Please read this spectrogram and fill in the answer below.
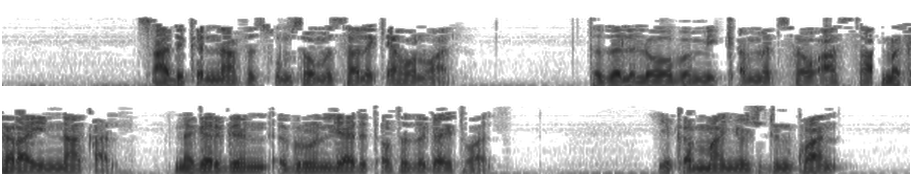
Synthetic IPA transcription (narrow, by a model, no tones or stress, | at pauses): sʼa̰d̪ɨkʼɨnːafɨsʼumsəwməsaləkʼjaho̞nwa̰l | t̪ʰəzəlɨləwbəmːikʼːəmːət̪ʼsəwʔa̰saməkʰəɾajɪnːakʼa̰l | nəɡəɾɡɨnʔɨ̰ɡɾunlijad̪ɨt̪ʼəwt̪ʰəzəɡad͡ʒt̪ʰowa̰l | jɛkʼəmːaɲːo̞t͡ʃːd̪ɨnkʷan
